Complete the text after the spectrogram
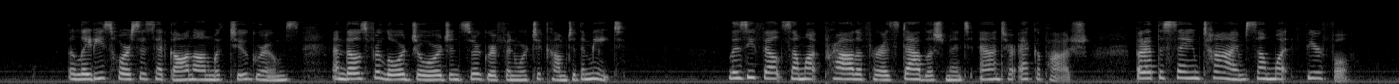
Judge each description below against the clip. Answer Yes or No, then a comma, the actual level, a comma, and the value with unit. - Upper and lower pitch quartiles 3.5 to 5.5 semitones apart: No, average, 3.1 semitones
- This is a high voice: Yes, high, 240 Hz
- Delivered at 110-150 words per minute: No, average, 170 wpm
